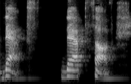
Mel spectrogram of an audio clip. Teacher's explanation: Você chega a fazer o P, só que você não se preocupa em fazer aquela explosão do P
